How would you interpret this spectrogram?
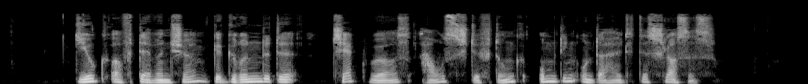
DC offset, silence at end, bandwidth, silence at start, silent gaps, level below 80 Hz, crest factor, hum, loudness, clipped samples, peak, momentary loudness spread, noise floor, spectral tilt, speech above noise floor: under 0.1%; 0.95 s; 11.5 kHz; 0.75 s; none; -38 dBFS; 18 dB; none; -17 LUFS; under 0.1%; 0 dBFS; 7 LU; -70 dBFS; -4.5 dB/octave; 53 dB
